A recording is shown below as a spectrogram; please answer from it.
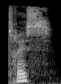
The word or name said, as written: tres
